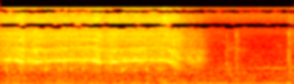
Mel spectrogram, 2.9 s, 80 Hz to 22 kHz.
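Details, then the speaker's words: 2010 Buick 3.0 L V6 with a no-start condition, compression test while cranking: a fast, uneven cranking beat builds briefly then stays weak; this cylinder likely has only a little compression, suspected from a bent valve after jumped timing. "this one most likely has a little bit of compression"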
